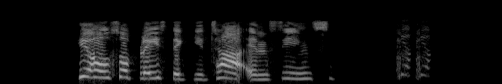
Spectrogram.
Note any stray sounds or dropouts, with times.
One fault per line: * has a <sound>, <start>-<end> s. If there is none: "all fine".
* has a laugh, 4.0-4.3 s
